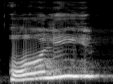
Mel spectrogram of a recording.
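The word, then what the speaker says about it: għoli: So when ein is at the start of a word, you don't hear it.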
